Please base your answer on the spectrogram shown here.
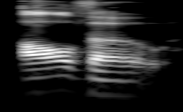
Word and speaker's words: although: that are different but although has less emphasis let's look at the pronunciation pronunciation although ah two syllables although although stress on the second syllable although although although it's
